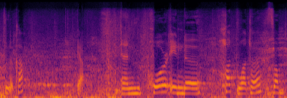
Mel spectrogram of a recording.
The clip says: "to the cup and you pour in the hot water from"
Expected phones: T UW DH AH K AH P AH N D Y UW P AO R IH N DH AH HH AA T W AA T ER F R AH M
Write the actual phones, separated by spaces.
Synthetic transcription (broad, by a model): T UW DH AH K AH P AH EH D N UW P AO R IH N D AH HH AA T W AA T ER F R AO M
